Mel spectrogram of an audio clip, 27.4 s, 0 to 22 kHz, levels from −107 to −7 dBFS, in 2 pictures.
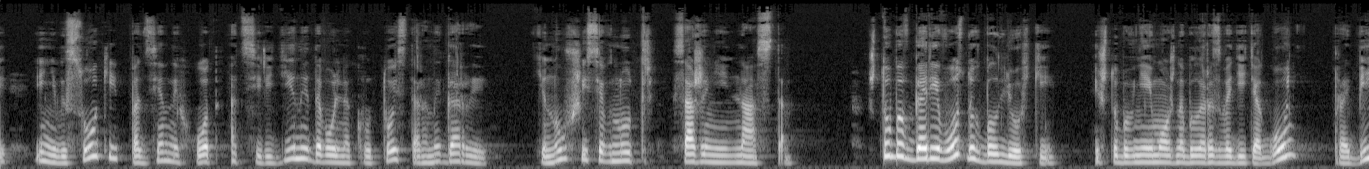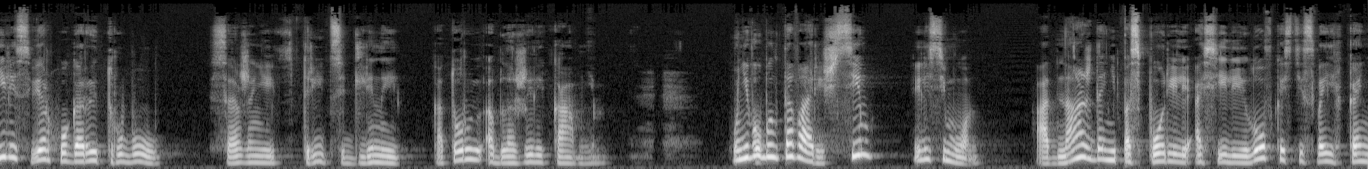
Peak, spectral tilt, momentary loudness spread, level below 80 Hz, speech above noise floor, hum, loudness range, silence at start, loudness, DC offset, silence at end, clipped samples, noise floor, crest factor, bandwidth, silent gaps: -2 dBFS; -5 dB/octave; 14 LU; -72 dBFS; 47 dB; none; 7 LU; 0 s; -24 LUFS; under 0.1%; 0 s; under 0.1%; -70 dBFS; 22 dB; 18.5 kHz; none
